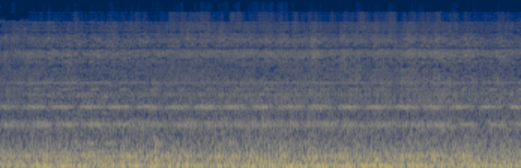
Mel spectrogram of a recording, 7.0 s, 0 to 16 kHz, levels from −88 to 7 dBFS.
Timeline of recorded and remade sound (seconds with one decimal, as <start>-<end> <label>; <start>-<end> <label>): 0.0-0.6 remade; 0.6-1.9 recorded; 1.9-6.1 remade; 6.1-7.0 recorded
